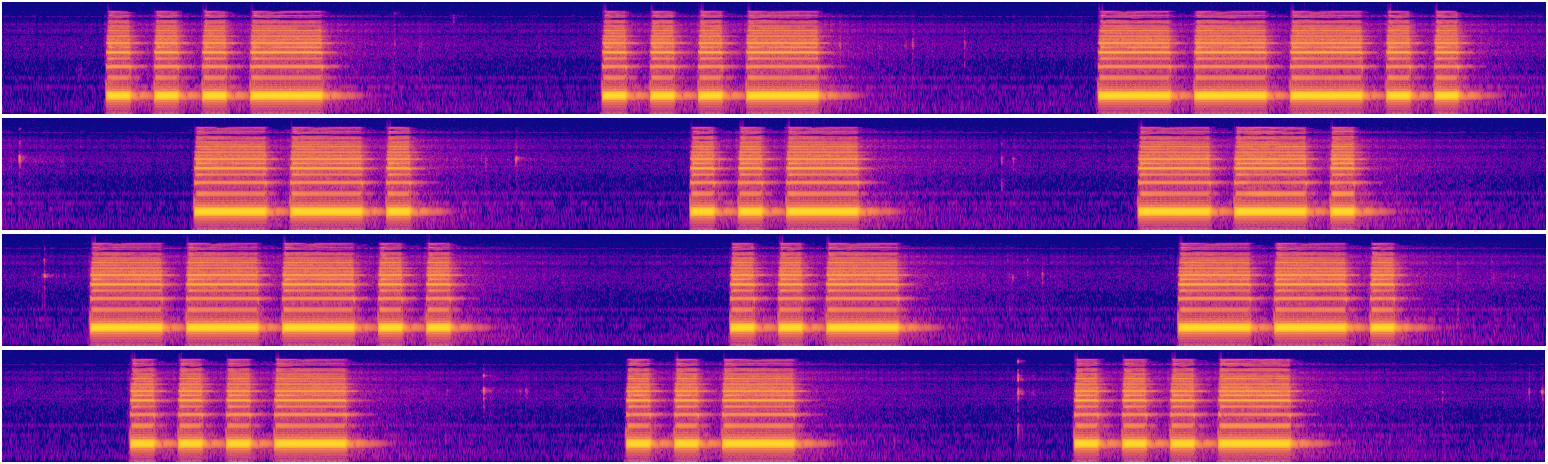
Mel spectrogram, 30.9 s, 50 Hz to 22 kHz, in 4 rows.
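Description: Morse code practice tone: a single steady mid-pitched beep keyed in dots and dashes, one character about every two and a half seconds with silent gaps between, sending the letters V, U, G and the number 8 as a copying drill.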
